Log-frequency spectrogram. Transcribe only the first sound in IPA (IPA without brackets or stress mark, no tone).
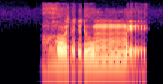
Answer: ɦ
